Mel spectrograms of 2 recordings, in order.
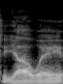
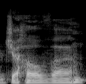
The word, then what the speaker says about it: Yahweh: the J source, which comes from the Hebrew tetragrammaton YHWH, pronounced Yahweh or Yehovah or Jehovah by Germans.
